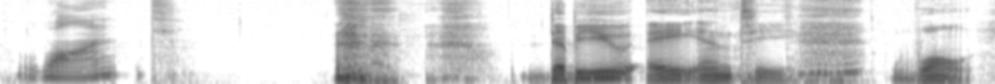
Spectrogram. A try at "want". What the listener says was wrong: Sounds like won't. W-O-N-T. The north we say A is want. Want.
